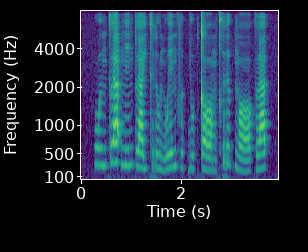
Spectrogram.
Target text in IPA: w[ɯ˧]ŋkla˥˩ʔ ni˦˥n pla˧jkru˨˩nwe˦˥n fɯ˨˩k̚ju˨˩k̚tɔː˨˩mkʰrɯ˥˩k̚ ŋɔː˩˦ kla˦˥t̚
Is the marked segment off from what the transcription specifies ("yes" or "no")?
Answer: no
